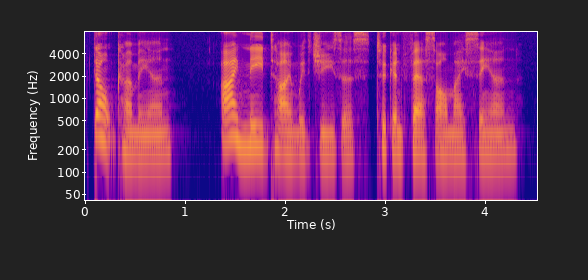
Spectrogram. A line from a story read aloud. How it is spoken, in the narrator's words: Mom sighed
